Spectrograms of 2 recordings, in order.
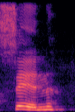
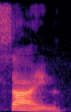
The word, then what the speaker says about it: sine: i n e and it's pronounced not sin okay it's not sin it's sign um so again we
